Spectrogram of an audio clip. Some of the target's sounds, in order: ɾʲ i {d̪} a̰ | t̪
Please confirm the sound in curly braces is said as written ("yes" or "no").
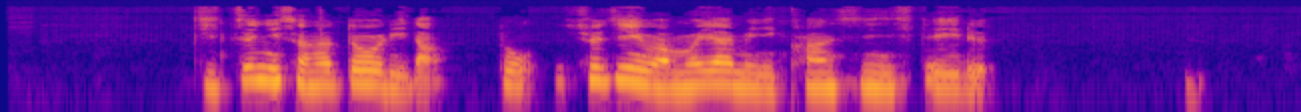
yes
